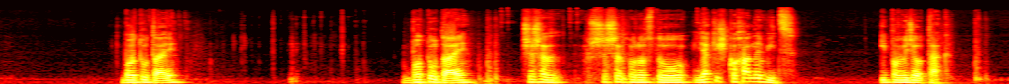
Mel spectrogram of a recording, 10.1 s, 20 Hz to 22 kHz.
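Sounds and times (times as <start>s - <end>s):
computer keyboard typing: 1.9s - 4.0s, 4.8s - 6.6s.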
